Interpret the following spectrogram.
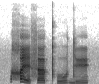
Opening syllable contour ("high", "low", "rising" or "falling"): falling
